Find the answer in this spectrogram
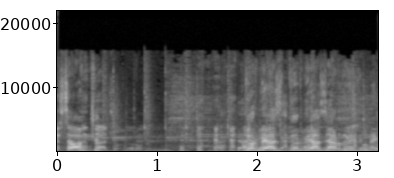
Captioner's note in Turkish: Gülüşmeler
